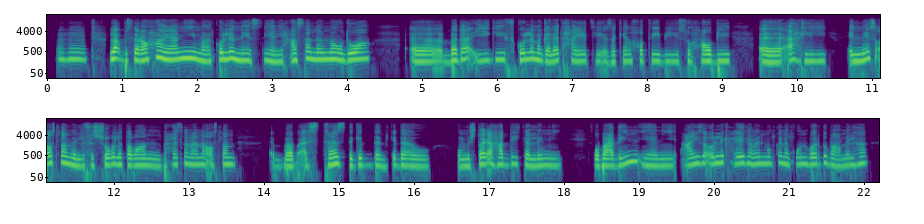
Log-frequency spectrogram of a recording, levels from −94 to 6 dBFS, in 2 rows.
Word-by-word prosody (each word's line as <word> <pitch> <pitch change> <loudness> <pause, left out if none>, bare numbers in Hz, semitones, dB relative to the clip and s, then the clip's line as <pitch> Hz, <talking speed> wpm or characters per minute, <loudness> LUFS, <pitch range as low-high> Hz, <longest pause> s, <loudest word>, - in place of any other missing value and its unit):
اهم، 225 -1 -3 0.3
لأ، 235 +1 +10
بصراحة 210 +5 +4
يعني 230 +3 +5
مع 190 -4 +1
كُلّ 220 +5 +3
الناس، 200 -5 +1
يعني 175 -3 -2
حاسَّة 200 +6 0
إنّ 220 -2 +2
الموضوع 220 +1 +3 0.5
آآ 175 - +2
بدأ 200 - +4
ييجي 200 +3 -3
في - - -14
كُلّ 220 +1 +2
مجالات 185 -2 +1
حياتي، 180 -2 -4
إذا 165 - -4
كان 180 +2 -5
خطيبي 180 -1 -5
صُحابي 185 +1 0 0.4
آآ 165 -1 +5
أهلي، 185 -1 -2 0.3
النّاس 185 +7 +2
أصلاً 225 -2 +1
اللّي 165 -1 -2
في - - -12
الشُّغل 190 +3 0
طبعًا 180 -2 -1
باحِسّ 195 +6 -7
إن 215 - -2
أنا 195 0 -2
أصلًا 200 -1 -3 0.5
بابقى 160 +1 0
Stressed 190 +2 0
جدًا 175 -1 -3
كده، 175 -2 -2
و 160 -1 -5 0.4
ومش 165 0 -3
طايقة 200 0 +4
حدّ 195 0 -1
يكلِّمني، 175 -2 -3 0.4
وبعدين 180 +9 +2
يعني 170 -1 -4
عايزة 210 +6 -1
أقول 220 +1 0
لِك 235 - -1
حاجة 215 -1 -1
كمان 210 0 -3
ممكن 215 +1 -5
أكُون 200 +1 -5
برضه 200 +3 0
باعملها، 185 +4 -5
190 Hz, 145 wpm, -22 LUFS, 175-215 Hz, 0.5 s, لأ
